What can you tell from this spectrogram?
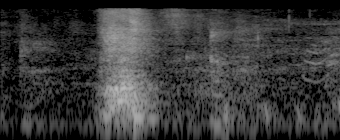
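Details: A pug gives a single abrupt, breathy sneeze, followed by faint snuffling breaths.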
